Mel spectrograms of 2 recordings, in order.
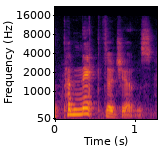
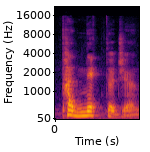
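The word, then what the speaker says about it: pnictogen: phosphorus arssonic column are known as the pentogens. It's spelled weird. PN I uh I c. But take a look. The first elements are phosphorus and nitrogen. Panictogen. It's easy to remember.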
